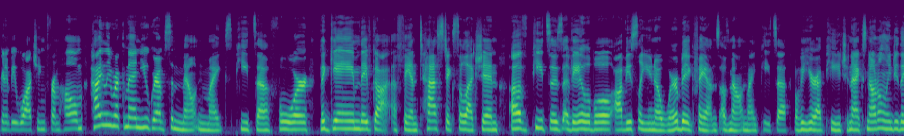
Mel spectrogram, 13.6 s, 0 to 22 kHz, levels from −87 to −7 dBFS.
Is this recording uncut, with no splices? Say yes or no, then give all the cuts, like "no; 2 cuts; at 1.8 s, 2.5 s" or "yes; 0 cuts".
no; 4 cuts; at 1.3 s, 4.7 s, 7.6 s, 11.9 s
